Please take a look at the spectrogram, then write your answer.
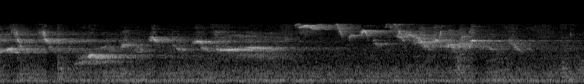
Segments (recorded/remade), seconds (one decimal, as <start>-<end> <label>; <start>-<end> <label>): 0.0-5.8 recorded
